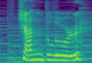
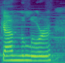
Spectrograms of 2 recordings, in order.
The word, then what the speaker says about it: Chandelure: Chandelure knowledge is pronounced candelure.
